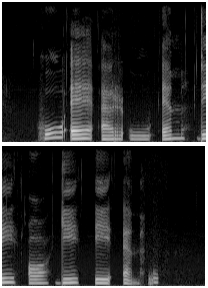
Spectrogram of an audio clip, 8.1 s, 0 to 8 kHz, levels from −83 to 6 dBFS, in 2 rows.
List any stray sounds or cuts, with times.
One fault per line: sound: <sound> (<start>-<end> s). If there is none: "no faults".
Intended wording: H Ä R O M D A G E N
sound: laugh (7.0-7.2 s)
